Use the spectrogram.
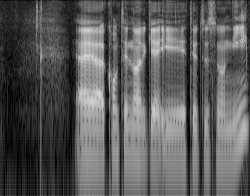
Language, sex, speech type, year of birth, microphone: Norwegian, male, spontaneous, 1987, Sennheiser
